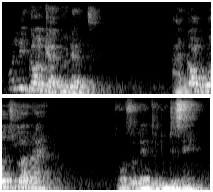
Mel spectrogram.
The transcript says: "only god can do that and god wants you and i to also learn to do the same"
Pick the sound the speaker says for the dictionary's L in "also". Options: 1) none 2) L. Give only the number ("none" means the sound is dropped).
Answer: 1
